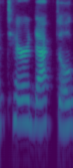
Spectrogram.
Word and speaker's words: pterodactyl: Why can't you hear a pterodactyl going to the bathroom? Because the P is silent.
